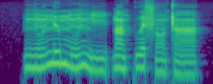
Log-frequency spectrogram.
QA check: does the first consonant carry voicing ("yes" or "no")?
yes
